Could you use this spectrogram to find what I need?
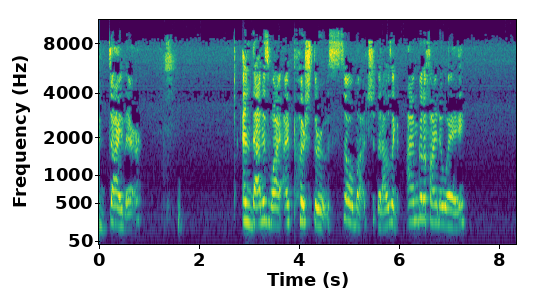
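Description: A young woman speaks calmly and close up into a microphone.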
